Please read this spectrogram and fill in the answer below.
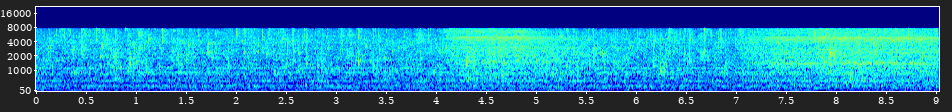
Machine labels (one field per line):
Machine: pump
